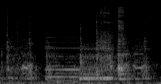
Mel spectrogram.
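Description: A sewing machine back-stitches the cuff of a fabric Santa stocking, giving a steady mechanical whir with a short pause partway through, close and fairly loud.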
